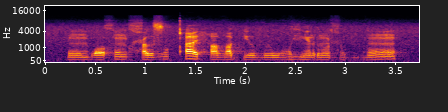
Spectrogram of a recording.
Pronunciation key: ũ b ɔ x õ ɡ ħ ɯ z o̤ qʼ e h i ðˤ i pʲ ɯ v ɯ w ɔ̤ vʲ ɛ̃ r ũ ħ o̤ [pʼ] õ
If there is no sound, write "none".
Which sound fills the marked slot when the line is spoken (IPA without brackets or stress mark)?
bʱ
